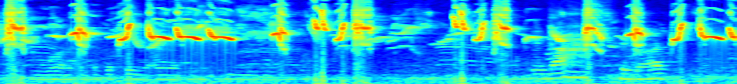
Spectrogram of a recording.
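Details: Caged Oriental magpie-robin in full emotion, seeking a rival: rapid series of sharp, loud chirps with steep downward sweeps, repeated several times per second in energetic bursts.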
